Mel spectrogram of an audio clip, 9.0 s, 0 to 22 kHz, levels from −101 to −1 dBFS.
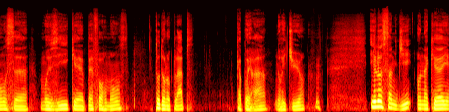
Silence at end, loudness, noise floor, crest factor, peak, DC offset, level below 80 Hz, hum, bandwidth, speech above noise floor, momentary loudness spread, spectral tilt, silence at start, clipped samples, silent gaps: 0 s; -20 LUFS; -70 dBFS; 20 dB; 0 dBFS; under 0.1%; -56 dBFS; none; 13 kHz; 52 dB; 17 LU; -8.5 dB/octave; 0 s; under 0.1%; none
